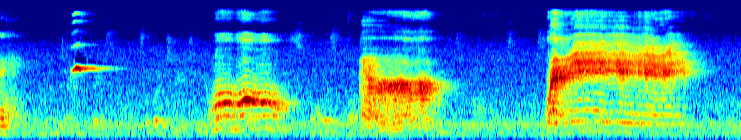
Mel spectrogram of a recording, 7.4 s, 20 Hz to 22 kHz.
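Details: African grey parrot morning chatter on July 26, 2021: a short clear whistle, then several drawn-out raspy, voice-like mutterings and a harsh noisy squawk, separated by quiet pauses in a small room.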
